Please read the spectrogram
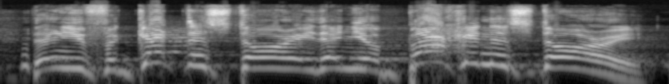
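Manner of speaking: high, exclaiming movie-star impression; hammed-up, excitable old star; Al Pacino. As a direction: gush compliments high and emphatic. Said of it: "chatted at that party to Al Pacino".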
